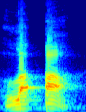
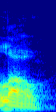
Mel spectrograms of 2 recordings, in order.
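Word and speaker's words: לא: The word no, la-ah, not low. It's not low, it's la-ah.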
